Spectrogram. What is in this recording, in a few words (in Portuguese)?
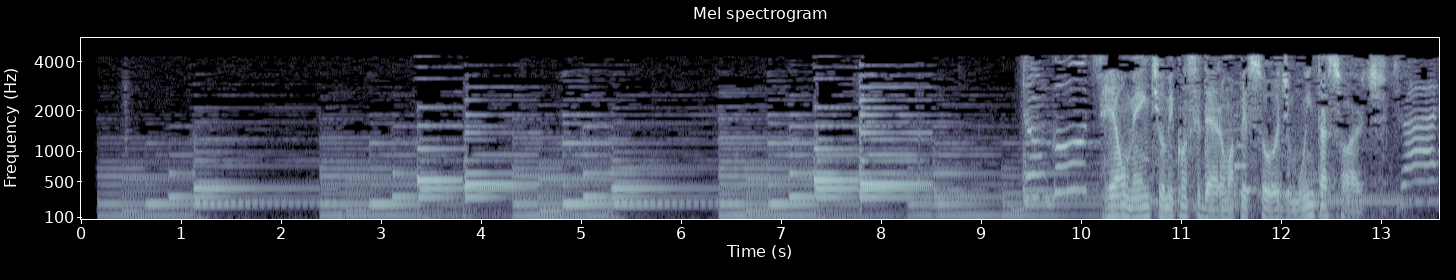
Esposa Masculino; Telemensagens; Dia Dos namorados; Telemensagens 2017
